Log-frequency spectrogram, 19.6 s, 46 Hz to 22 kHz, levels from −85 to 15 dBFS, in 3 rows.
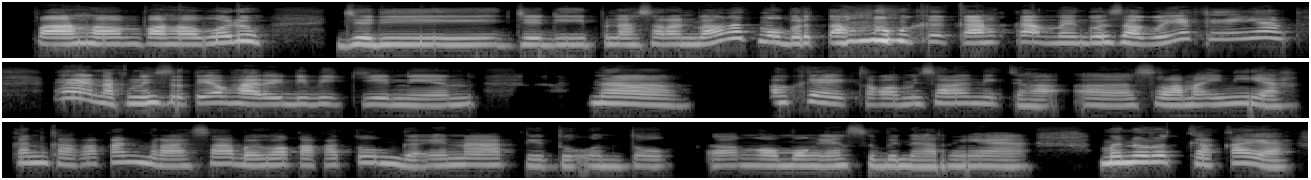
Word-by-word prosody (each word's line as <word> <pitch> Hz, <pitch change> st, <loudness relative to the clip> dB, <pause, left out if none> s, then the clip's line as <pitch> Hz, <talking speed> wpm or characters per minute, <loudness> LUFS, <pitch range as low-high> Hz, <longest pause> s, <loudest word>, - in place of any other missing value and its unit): Paham 225 Hz, 0 st, +7 dB
paham, 220 Hz, 0 st, +5 dB
waduh 280 Hz, +4 st, +3 dB, 0.4 s
jadi, 215 Hz, +2 st, +2 dB, 0.6 s
jadi 210 Hz, 0 st, -2 dB
penasaran 220 Hz, 0 st, -1 dB
banget 420 Hz, -, +4 dB
mau 270 Hz, -3 st, 0 dB
bertamu 300 Hz, +7 st, +5 dB
ke 290 Hz, -1 st, -2 dB
Kakak 270 Hz, 0 st, +5 dB
mango 250 Hz, 0 st, 0 dB
sago-nya 245 Hz, +3 st, +3 dB
kayaknya, 395 Hz, +3 st, -1 dB, 0.6 s
enak 230 Hz, +1 st, 0 dB
nih 245 Hz, +2 st, -1 dB
setiap 245 Hz, +2 st, -2 dB
hari 220 Hz, -2 st, +3 dB
dibikinin, 215 Hz, -2 st, -6 dB, 0.6 s
nah, 230 Hz, -5 st, +1 dB, 0.5 s
oke 260 Hz, -4 st, -3 dB
kalau 210 Hz, -1 st, -5 dB
misalnya 240 Hz, +2 st, -3 dB
nih 230 Hz, -, -9 dB
Kak, 180 Hz, -1 st, -6 dB
eee, 195 Hz, -2 st, -6 dB
selama 205 Hz, 0 st, -2 dB
ini 220 Hz, -2 st, -4 dB
ya 180 Hz, -, -4 dB, 0.2 s
kan 250 Hz, +1 st, -4 dB
Kakak 225 Hz, -1 st, -8 dB
kan 275 Hz, +1 st, -3 dB
merasa 215 Hz, +1 st, -3 dB
bahwa 200 Hz, 0 st, -4 dB
Kakak 200 Hz, +1 st, -5 dB
tuh 255 Hz, 0 st, -6 dB
nggak 180 Hz, -4 st, -6 dB
enak 205 Hz, +1 st, -3 dB
gitu 180 Hz, -1 st, -11 dB
untuk, 175 Hz, 0 st, -11 dB, 0.2 s
eee, 190 Hz, +1 st, -5 dB
ngomong 185 Hz, -1 st, -3 dB
yang 185 Hz, -, -4 dB
sebenarnya, 180 Hz, -2 st, -6 dB, 0.3 s
menurut 275 Hz, +2 st, +3 dB
Kakak 240 Hz, +5 st, -1 dB
ya 165 Hz, -3 st, 0 dB
220 Hz, 145 wpm, -21 LUFS, 195-250 Hz, 0.6 s, Paham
